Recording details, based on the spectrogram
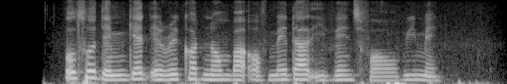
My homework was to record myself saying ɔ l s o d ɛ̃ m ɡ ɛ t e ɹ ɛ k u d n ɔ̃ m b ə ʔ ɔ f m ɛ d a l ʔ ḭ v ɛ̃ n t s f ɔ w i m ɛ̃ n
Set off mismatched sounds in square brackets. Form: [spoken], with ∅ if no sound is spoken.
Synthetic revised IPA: ɔ l s o d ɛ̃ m ɡ ɛ t e ɹ ɛ k [ɔ] d n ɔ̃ m b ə ʔ ɔ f m ɛ d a l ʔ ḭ v ɛ̃ n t s f ɔ w i m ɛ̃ n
